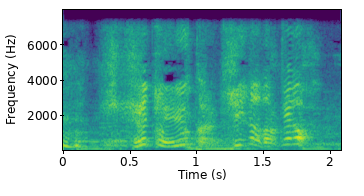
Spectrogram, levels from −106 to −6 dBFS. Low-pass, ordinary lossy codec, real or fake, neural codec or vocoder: 7.2 kHz; none; fake; codec, 16 kHz in and 24 kHz out, 1.1 kbps, FireRedTTS-2 codec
